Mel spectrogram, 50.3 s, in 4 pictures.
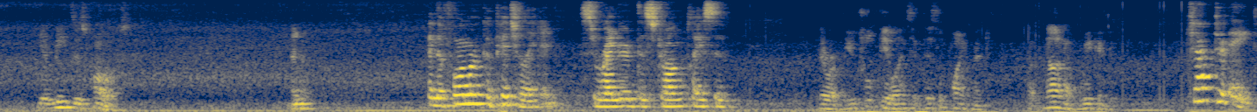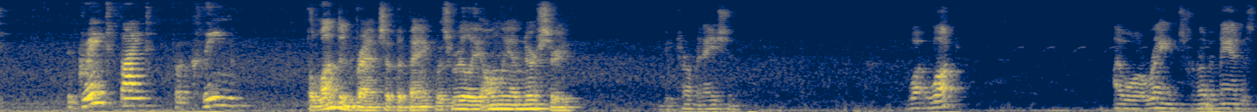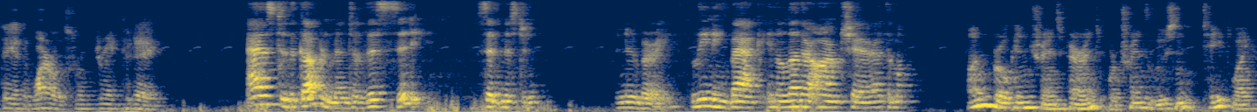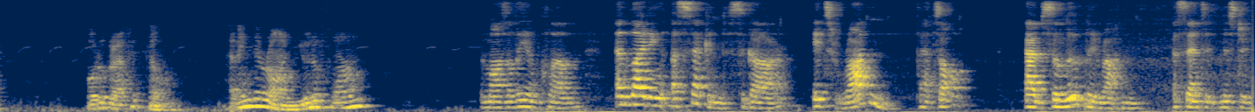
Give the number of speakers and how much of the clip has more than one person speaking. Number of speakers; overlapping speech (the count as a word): five, no overlap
